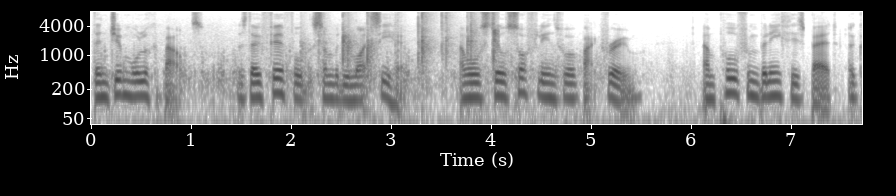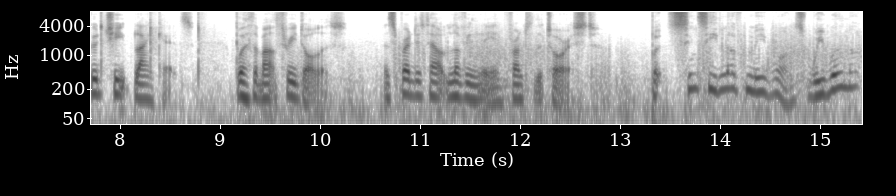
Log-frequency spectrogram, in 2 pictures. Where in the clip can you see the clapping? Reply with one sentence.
The clapping can be heard from 2.0 to 4.1 s and from 7.8 to 9.2 s.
